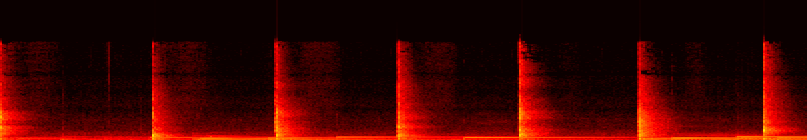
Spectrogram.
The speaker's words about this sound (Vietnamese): Hãy lắng nghe những âm thanh phát ra khi mà mình vỗ vào bụng và cảm nhận cái độ rung lắc của cả cơ thể mình.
